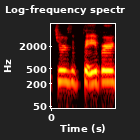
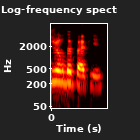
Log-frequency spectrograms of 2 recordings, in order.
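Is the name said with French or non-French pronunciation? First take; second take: non-French; French. First: The name is said with a non-French pronunciation. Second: The name is said with a French pronunciation. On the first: Speakers of other languages say it this way. The speaker calls it wrong. "cuando lo dicen como George the Paper, como en otros idiomas, se escucha chistoso" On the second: This is how it is said in French. The speaker calls it right. "pronunciado así en francés se dice Jour de Papier"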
